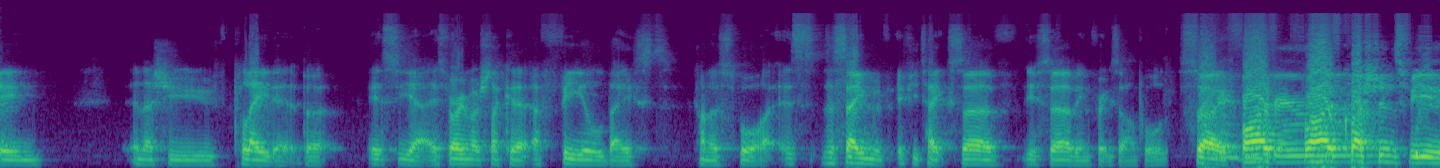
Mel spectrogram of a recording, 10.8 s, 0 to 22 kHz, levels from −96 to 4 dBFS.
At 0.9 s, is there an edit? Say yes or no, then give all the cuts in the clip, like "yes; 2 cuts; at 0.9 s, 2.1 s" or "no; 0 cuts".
no; 3 cuts; at 2.7 s, 5.7 s, 8.7 s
